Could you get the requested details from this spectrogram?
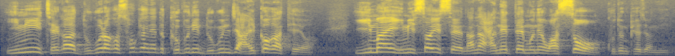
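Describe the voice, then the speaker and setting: A male senior pastor with a notably high-pitched voice delivers a sermon. He tells humorous stories in a lively way, slipping into the voices of the people in them, and keeps turning to the congregation with questions. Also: fast. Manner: lively, humorous storytelling that acts out the people in the story; talks straight to the congregation with rhetorical questions.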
